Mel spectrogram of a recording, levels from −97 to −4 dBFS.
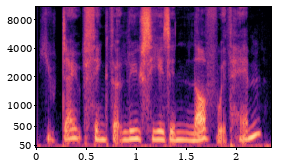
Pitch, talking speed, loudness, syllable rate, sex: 195 Hz, 255 wpm, -20 LUFS, 5.1 syllables/s, female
